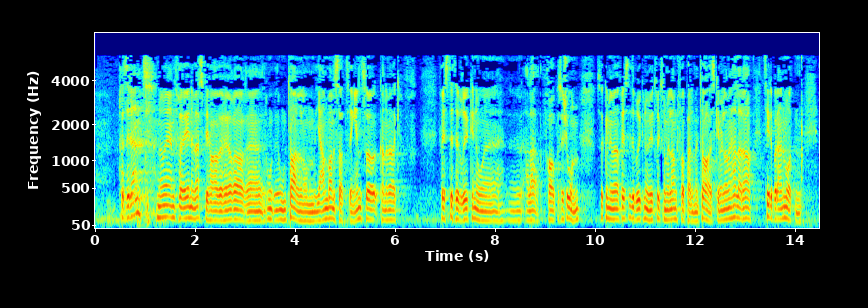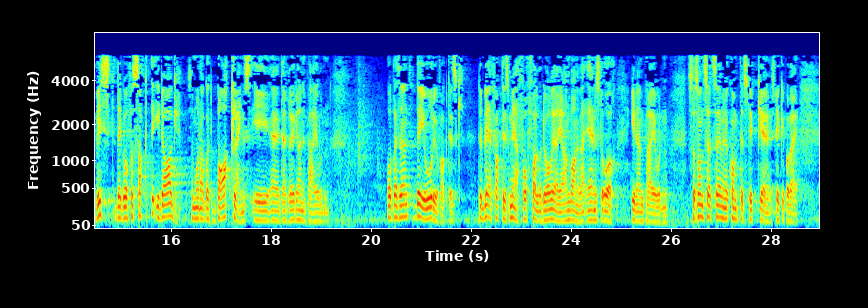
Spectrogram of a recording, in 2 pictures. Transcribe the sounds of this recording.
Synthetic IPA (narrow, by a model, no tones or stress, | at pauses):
pʰʁɛsɪd̪ɛnt̪nɔʁɛnfɾɑœʏənəʋɛst̪ɪɦɑːʋəhøːʁəʁʊmt̪ʰɑːln̩ɔmjæːʁnbɑːnəsɑt̪sɪŋənsɔkʰɑnd̪ɛʋæːʁə | fɾɪst̪ət̪ʰɪlɔbʁʉːkənuːə | ɛ̰lːəfɾɑʊpʊsɪʂuːnn̩sɔkʰɑnd̪ɛʋæːʁəfʁɪst̪ət̪ɪɔbʁʉːkənuːəʉːt̪ʰʁʏkːsɔmɛlɑŋt̪fʁɑpʰɑʁlɑmɛnt̪ʰɑːʁɪskəmɛlɔmɛnhɛlːəd̪ɑː | siːd̪ɛpʰɔd̪ɛnːəmoːt̪n̩ | ʋɪsd̪ɛɡoːɾfɔsɑkt̪əʔɪd̪ɑːɡsɔmɔd̪ɛhɑːɡɔt̪ːbɑːklɛŋsɪd̪ɛnʁøːɡʁɛnːəpʰæɾɪuːd̪n̩ | ɔpʰɾɛsɪd̪ɛnt̪d̪ɛjuːʁəd̪ʉjʊfɑ̰kt̪ɪsk | d̪̥ɛblɛfɑk̚t̪ɪskmeːʁfɔʁfɑlːɔd̪oːʁlɪəʁəjæːʁnəbɑːnəʋæeːnəst̪əoːʁɪd̪ɛnpʰæɾɪuːd̪n̩ | sɔsɔnt̪sɛt̪ːsɔɛʋɛnokʰɔmt̪ɛt̪st̪ʏkːəst̪ʏkːəpʰɔʋæɪ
